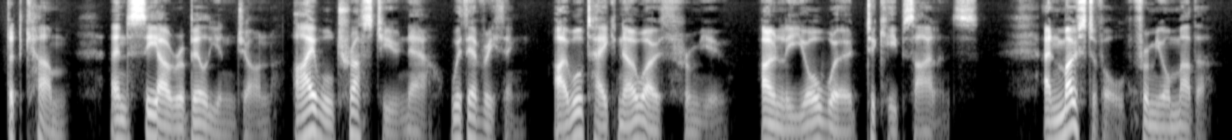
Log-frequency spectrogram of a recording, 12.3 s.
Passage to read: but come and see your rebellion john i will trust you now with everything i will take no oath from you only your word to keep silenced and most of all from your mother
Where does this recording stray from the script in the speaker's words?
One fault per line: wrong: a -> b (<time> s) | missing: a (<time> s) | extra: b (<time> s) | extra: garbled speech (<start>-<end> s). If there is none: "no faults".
wrong: your -> our (1.6 s)
wrong: silenced -> silence (9.0 s)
